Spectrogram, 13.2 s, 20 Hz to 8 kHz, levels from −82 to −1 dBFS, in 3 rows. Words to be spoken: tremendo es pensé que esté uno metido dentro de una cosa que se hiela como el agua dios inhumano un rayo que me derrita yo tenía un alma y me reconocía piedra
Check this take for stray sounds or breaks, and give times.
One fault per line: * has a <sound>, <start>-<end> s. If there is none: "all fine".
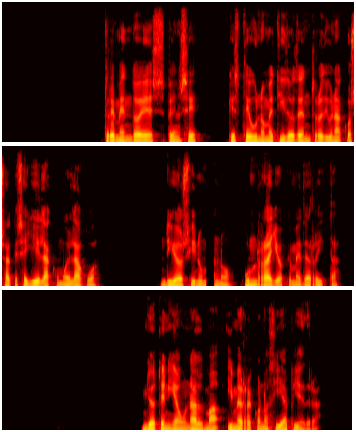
* has a dropout, 6.9-7.1 s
